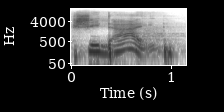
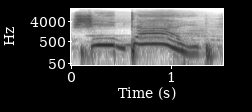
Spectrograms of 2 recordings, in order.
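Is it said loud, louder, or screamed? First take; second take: louder; screamed. First: It is said louder still, near shouting. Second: It is screamed at the top of the voice.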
